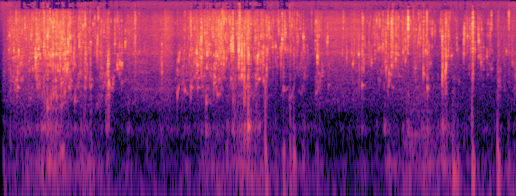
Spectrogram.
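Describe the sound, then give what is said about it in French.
Water splashes and trickles as a man scoops it from a reservoir in his hands to wash mud off his face, with irregular drips and small pours at a moderate level. “Il prend de l'eau dans ses mains et se lave le visage pour enlever la boue.”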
